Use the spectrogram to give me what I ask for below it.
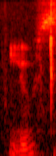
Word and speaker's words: Luce: L-E-L-U-C-E? How are we pronouncing that? Luce? Luce? L-U-C-E. – What language are we talking? – Loose.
